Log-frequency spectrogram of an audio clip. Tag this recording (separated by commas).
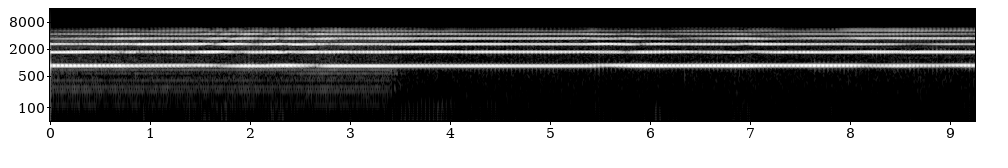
Air horn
